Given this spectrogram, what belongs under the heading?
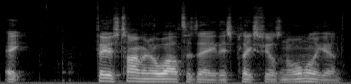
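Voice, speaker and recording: An actor plays a man working in a 1930s studio in an audio drama. He is wry and easygoing, with a medium-pitched voice. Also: steady tone, brisk, a bit bright, lightly acted.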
